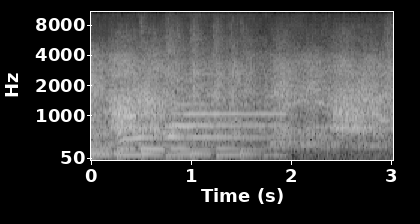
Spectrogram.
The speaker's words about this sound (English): There's a little taste of the Cuthbertson crowd chanting back and forth to the Weddington Warrior crowd.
